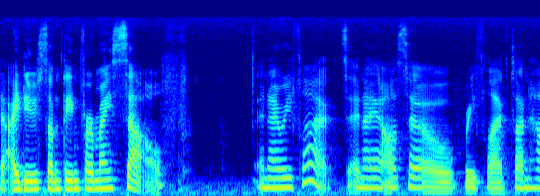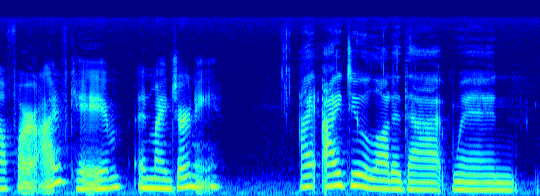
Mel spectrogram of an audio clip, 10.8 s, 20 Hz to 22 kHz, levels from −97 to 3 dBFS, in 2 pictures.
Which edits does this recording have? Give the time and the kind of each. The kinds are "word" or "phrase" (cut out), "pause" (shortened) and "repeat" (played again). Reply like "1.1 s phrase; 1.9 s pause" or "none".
6.7 s pause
